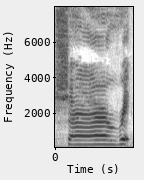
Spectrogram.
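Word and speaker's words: Sherrick: dude name is shirk shark um let me spell it for y'all sure sh uh s-h-e-r-r-i-c-k shirt okay forget my dc accent right sure rick okay shaving shad all the boys are hanging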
